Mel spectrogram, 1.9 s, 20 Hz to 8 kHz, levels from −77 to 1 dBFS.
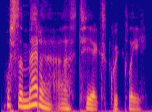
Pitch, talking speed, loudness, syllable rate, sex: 140 Hz, 220 wpm, -19 LUFS, 5.9 syllables/s, male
